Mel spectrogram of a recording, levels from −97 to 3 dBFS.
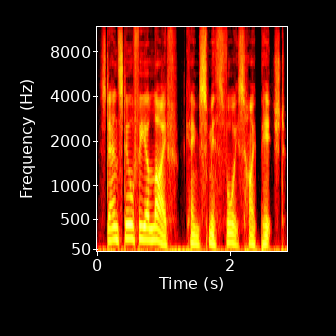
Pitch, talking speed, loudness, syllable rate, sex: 155 Hz, 210 wpm, -17 LUFS, 4.5 syllables/s, male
